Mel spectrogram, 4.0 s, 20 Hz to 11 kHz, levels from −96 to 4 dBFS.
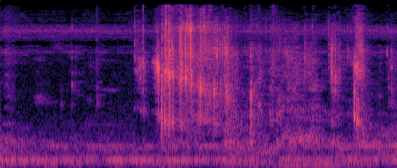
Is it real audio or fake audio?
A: real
